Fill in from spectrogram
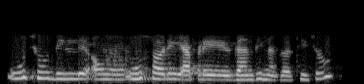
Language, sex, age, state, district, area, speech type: Gujarati, female, 30-45, Gujarat, Surat, urban, conversation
